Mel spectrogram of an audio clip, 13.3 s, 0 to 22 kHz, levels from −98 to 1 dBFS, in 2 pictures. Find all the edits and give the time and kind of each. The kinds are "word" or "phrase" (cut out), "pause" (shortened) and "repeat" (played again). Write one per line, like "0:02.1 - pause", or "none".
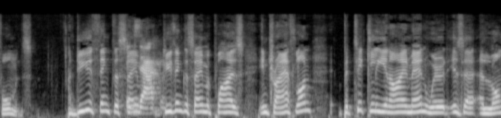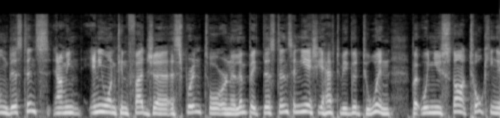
none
